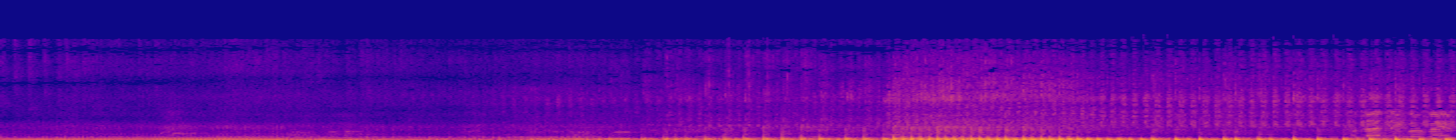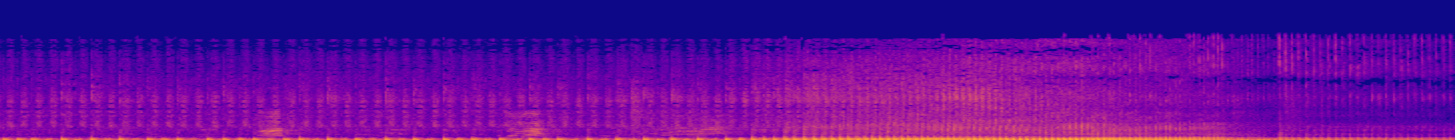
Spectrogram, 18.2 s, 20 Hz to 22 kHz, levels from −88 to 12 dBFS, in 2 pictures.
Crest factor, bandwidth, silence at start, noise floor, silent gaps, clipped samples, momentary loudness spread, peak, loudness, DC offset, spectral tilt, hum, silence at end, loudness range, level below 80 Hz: 20 dB; 16 kHz; 0 s; -41 dBFS; none; under 0.1%; 21 LU; 0 dBFS; -20 LUFS; under 0.1%; -7.5 dB/octave; none; 0 s; 18 LU; -42 dBFS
